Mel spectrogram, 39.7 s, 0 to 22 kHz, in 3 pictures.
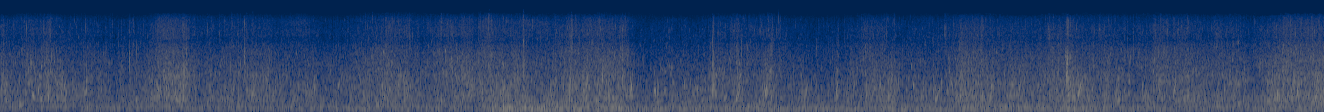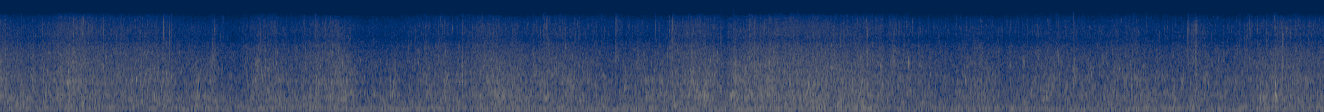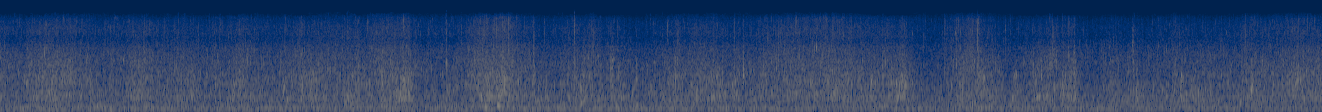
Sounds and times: Rowboat, canoe, kayak: 0:00.0 - 0:39.7.

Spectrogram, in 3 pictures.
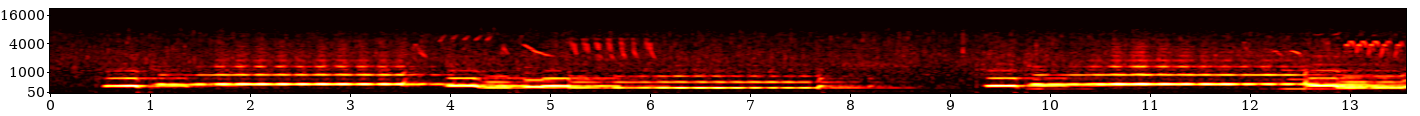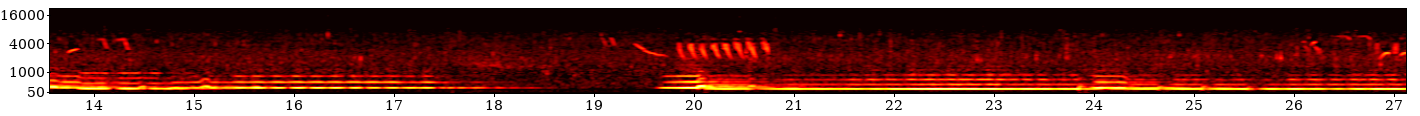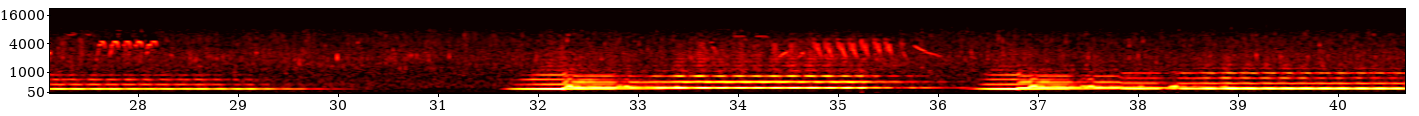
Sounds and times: Music: 0:00.5 - 0:08.6, 0:09.3 - 0:18.0, 0:19.6 - 0:29.9, 0:31.6 - 0:40.6.

